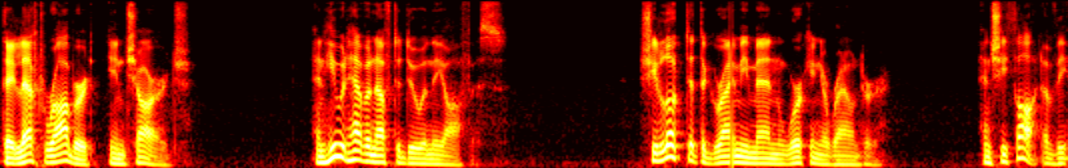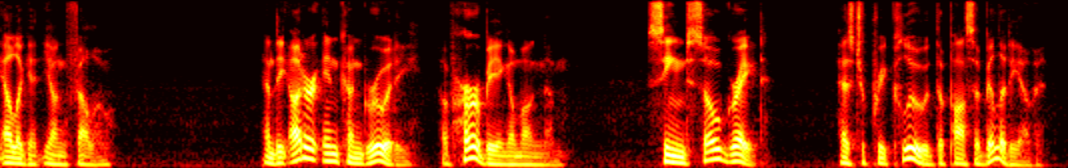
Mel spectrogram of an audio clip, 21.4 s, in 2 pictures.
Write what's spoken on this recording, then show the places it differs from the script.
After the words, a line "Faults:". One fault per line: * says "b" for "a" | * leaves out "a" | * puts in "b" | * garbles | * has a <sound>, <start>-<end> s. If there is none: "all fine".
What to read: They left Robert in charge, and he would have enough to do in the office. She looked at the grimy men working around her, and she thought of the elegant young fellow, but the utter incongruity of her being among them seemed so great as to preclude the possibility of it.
They left Robert in charge, and he would have enough to do in the office. She looked at the grimy men working around her, and she thought of the elegant young fellow, and the utter incongruity of her being among them seemed so great as to preclude the possibility of it.
Faults:
* has a dropout, 7.3-7.3 s
* says "and" for "but"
